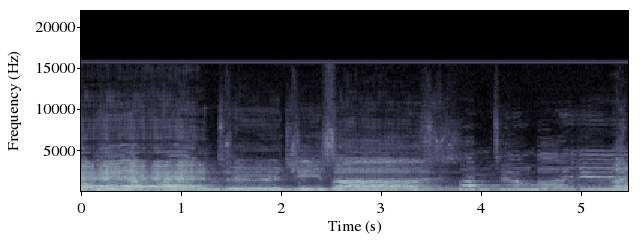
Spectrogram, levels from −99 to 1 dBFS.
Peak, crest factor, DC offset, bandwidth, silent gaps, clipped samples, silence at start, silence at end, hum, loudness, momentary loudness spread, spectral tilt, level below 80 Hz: -14 dBFS; 16 dB; under 0.1%; 16 kHz; none; under 0.1%; 0 s; 0 s; none; -31 LUFS; 10 LU; -5 dB/octave; -62 dBFS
